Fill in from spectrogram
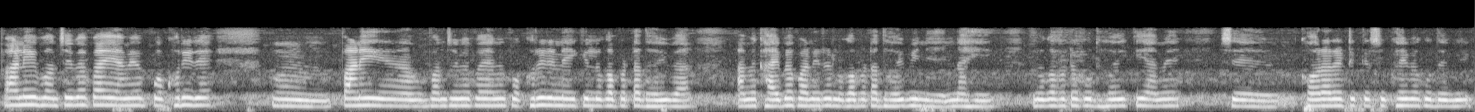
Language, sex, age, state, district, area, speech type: Odia, female, 18-30, Odisha, Malkangiri, urban, spontaneous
